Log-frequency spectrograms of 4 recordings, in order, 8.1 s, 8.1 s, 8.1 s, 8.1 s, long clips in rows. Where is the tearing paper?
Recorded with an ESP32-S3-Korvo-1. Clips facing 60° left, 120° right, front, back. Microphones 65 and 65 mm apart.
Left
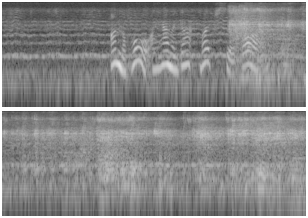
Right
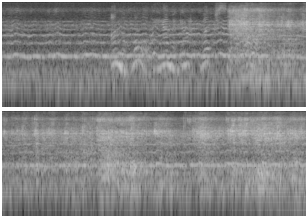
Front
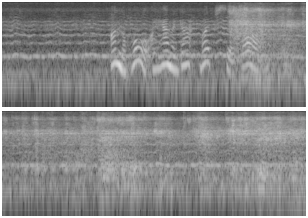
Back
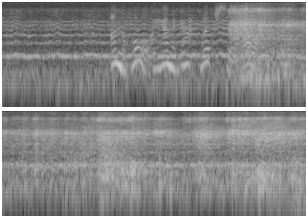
130° left, 9.5 m.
